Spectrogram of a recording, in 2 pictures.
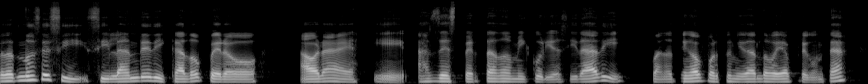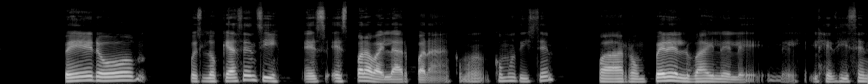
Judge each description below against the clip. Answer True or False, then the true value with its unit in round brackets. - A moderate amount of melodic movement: True (3.6 semitones)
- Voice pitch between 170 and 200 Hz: False (140 Hz)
